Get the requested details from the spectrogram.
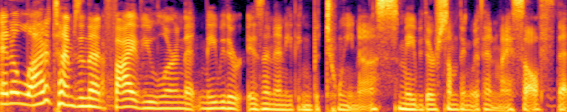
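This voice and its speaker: A woman speaking, very cleanly recorded against a silent background. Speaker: podcast host and therapist. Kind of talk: casual chat.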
